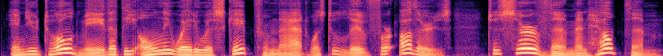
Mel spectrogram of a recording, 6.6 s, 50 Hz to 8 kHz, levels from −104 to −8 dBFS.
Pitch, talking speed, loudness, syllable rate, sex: 130 Hz, 200 wpm, -19 LUFS, 4.6 syllables/s, male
